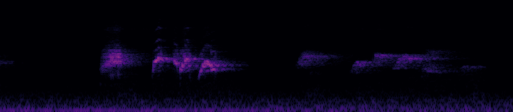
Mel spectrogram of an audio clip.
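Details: Red-whiskered bulbul calling: a burst of bright, chattering warbled notes followed by a softer, lower whistled phrase falling in pitch, over a faint low background hum.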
